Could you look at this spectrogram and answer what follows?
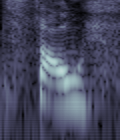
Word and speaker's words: sous: अब देखिए इंग्लिश में जो स्पेलिंग है वो SOUS है, बट हिंदी में इसको शुश बोलते हैं, एग्जैक्ट प्रोनाउंसिएशन साउस होता है।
